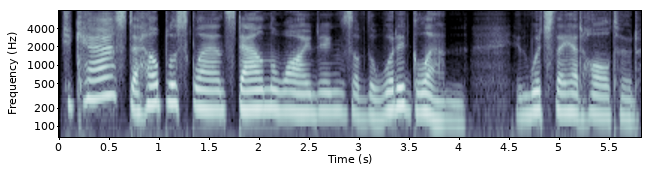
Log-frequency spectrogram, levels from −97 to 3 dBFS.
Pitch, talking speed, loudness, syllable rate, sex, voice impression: 185 Hz, 175 wpm, -16 LUFS, 4.2 syllables/s, female, feminine, middle-aged, tensed, powerful, slightly hard, raspy, intellectual, elegant, lively, strict, intense, sharp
